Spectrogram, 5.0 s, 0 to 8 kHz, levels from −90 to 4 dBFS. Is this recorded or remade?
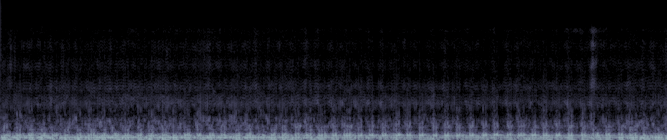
remade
